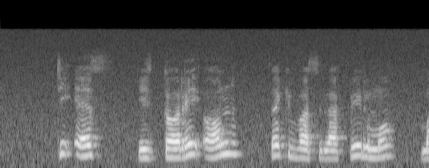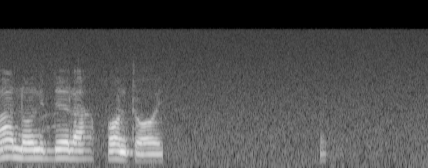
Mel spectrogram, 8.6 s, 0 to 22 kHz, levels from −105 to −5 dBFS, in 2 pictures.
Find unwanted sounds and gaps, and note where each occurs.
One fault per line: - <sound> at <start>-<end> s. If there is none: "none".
none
